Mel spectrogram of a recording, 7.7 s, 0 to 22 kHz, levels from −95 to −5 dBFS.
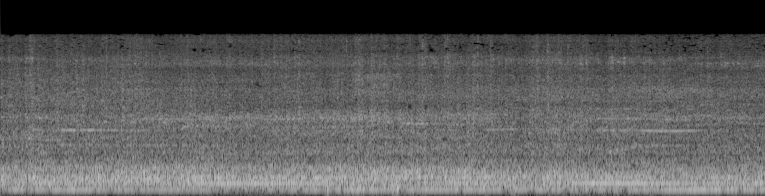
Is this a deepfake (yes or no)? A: no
